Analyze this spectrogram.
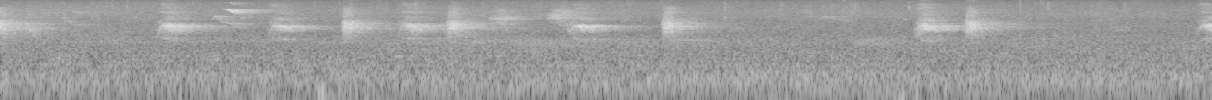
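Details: Indian silverbill (white-throated munia) uttering brief, high, sharp chip notes in small clusters every half second or so, with pauses between groups over a quiet background.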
